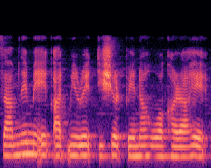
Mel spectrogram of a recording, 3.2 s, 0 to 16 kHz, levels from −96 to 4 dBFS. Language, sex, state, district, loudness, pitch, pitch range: Hindi, female, Arunachal Pradesh, Lower Dibang Valley, -16 LUFS, 190 Hz, 180-195 Hz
